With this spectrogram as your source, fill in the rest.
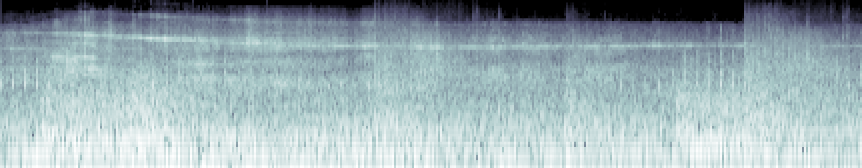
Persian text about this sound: صدای غرش هواپیماهای دشمن که گویی از چند متری روی آمبولانس عبور کردن زمین و زمان رو لرزوند.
